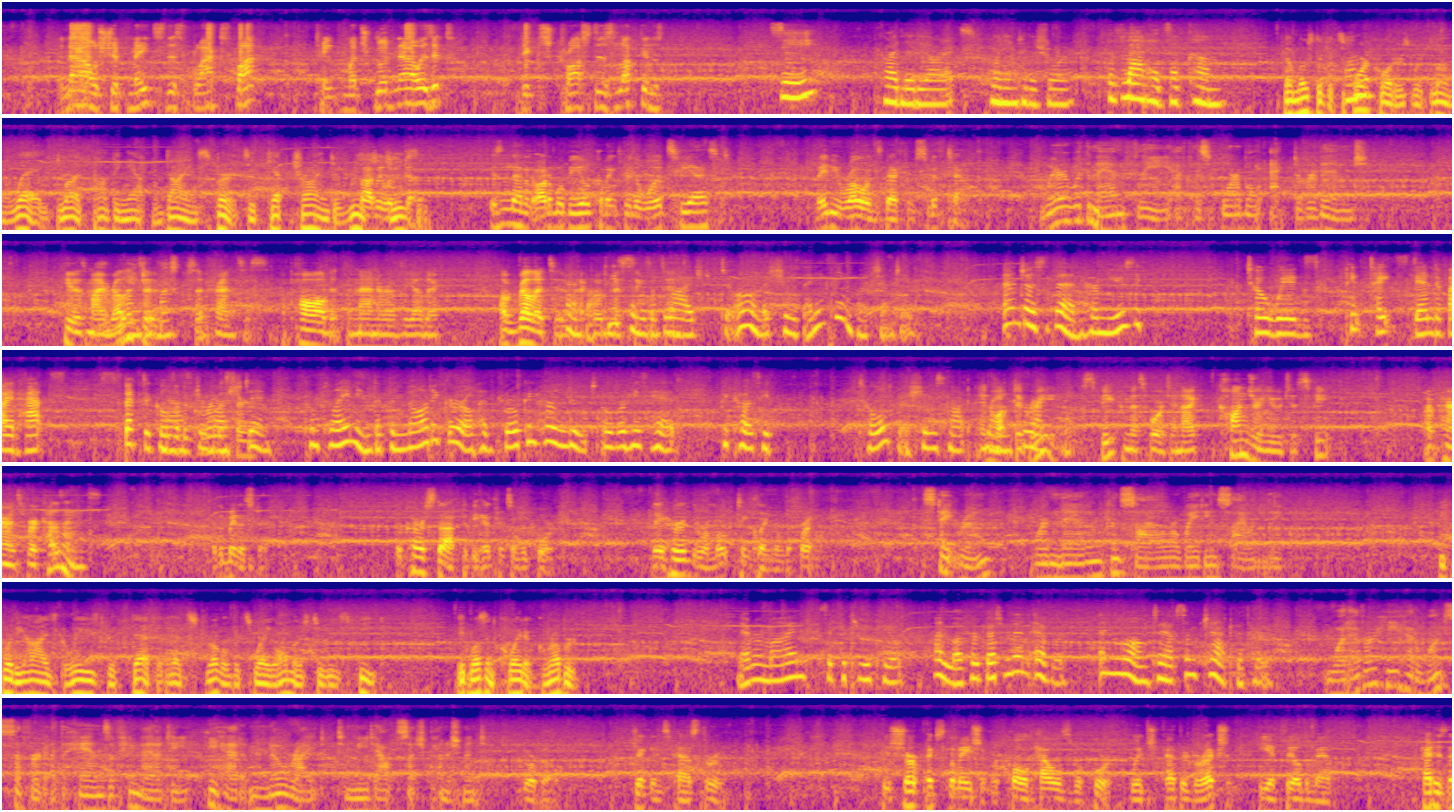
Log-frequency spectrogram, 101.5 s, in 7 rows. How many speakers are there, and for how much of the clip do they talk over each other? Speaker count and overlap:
eight, about 6%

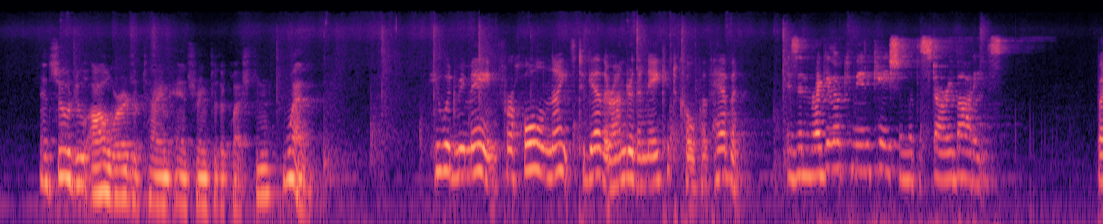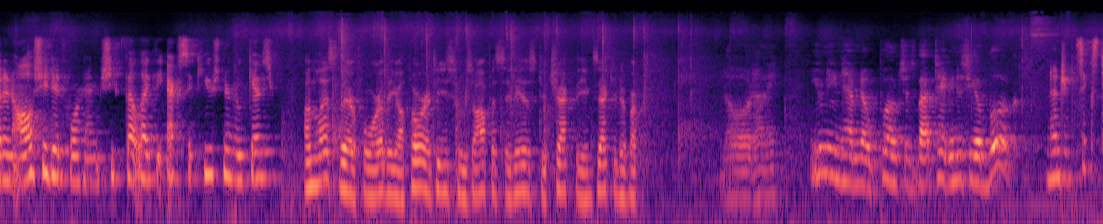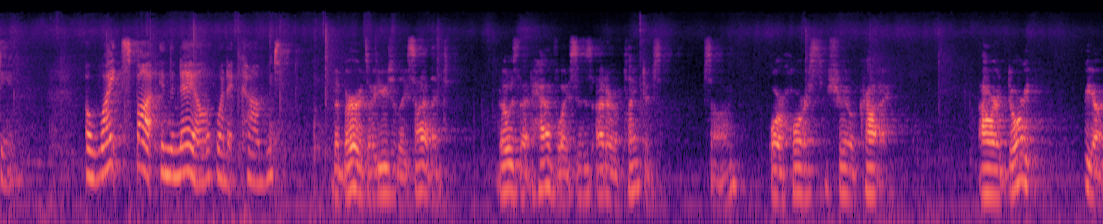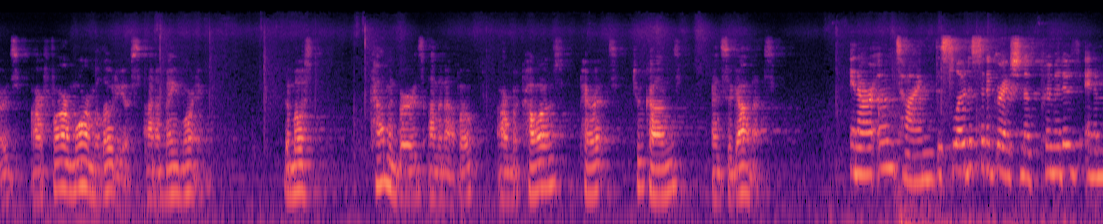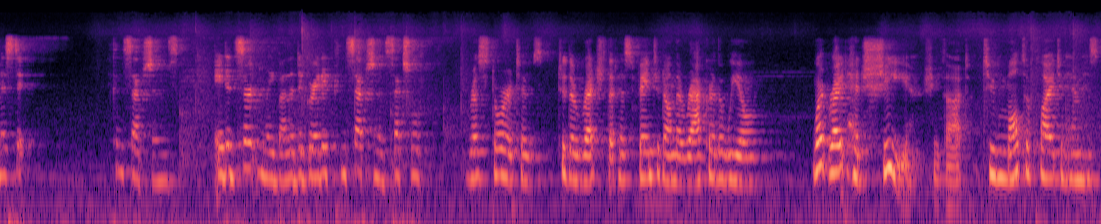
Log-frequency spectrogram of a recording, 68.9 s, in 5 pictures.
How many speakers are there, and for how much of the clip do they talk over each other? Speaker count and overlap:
eight, no overlap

